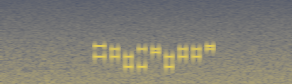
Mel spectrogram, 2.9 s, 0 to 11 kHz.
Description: Multi-frequency trunk signalling (R1, as on North American trunks), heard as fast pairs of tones, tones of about 70 ms. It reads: KP 9270299 ST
